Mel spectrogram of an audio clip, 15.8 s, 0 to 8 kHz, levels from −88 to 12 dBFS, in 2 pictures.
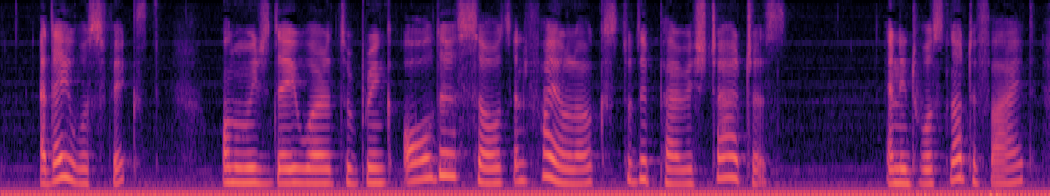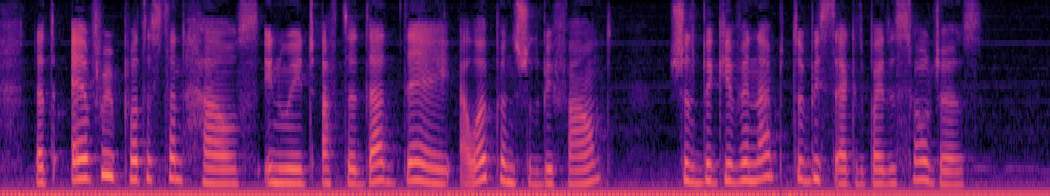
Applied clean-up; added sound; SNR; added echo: none; none; none; none.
